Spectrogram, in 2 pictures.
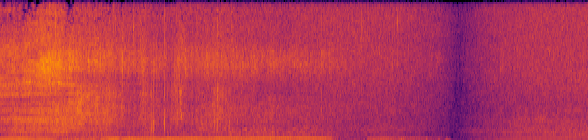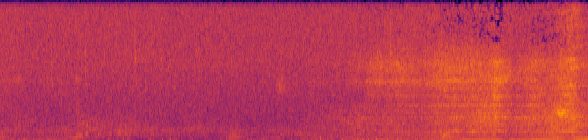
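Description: A car engine revs hard and roars, fading into the distance and then coming closer again.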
